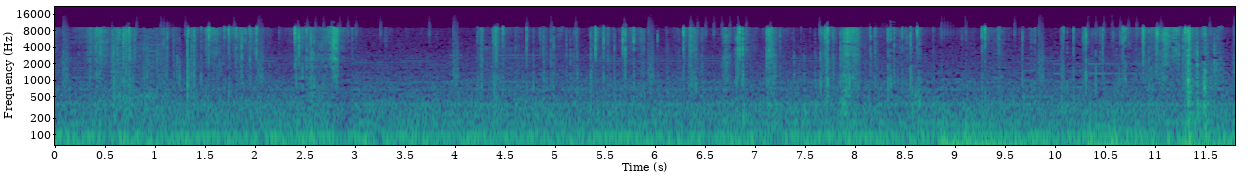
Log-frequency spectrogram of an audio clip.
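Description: Plastic card sleeves rustle and crinkle between fingers.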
